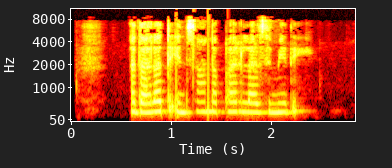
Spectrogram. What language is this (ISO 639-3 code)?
pus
